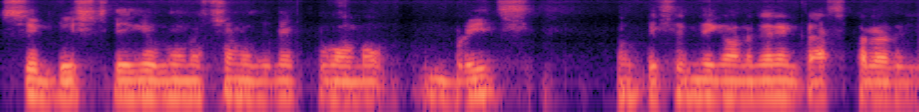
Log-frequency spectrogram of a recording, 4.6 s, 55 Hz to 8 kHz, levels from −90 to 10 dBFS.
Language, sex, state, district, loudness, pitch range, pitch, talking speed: Bengali, male, Tripura, West Tripura, -19 LUFS, 110-115 Hz, 110 Hz, 210 wpm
